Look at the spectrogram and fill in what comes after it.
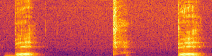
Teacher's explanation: Your voice box vibrates when you say the beta. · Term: voiced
